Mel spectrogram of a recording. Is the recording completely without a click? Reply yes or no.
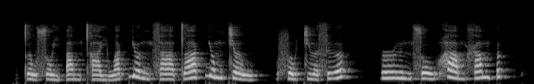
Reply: yes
